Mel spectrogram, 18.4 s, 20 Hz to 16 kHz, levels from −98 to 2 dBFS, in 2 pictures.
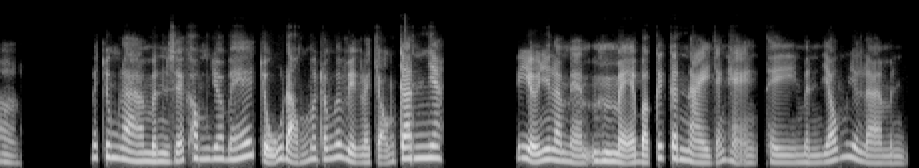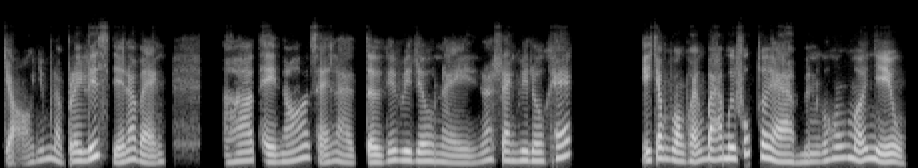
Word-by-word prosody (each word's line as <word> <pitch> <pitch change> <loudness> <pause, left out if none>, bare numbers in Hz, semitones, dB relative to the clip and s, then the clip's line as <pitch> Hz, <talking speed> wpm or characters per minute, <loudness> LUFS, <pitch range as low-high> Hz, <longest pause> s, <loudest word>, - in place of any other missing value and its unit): À. 160 -4 -9 0.7
Nói 260 - -2
chung 265 -2 +2
là 195 -6 +2
mình 175 -1 +2
sẽ 185 +3 +2
không 235 -1 0
cho 240 -1 +2
bé 240 +6 +3
chủ 235 - +4
động, 175 -6 +3
ơ, 235 - 0
trong 225 +1 -1
cái 275 - +3
việc 180 -10 +1
là 155 - 0
chọn 175 +4 -4
kênh 245 +1 +5
nha. 255 0 +4 0.8
Ví 250 - -3
dụ 170 - +8
như 215 +5 +4
là 205 - +3
mẹ 155 -5 -2
mẹ 180 -4 +3
bật 160 -2 +4
cái 255 - +1
kênh 235 -4 +3
này 155 -5 +1
chẳng 200 - -5
hạn, 165 -6 -5
thì 155 -2 -3
mình, 155 -1 -6
giống 200 - -1
như 260 - 0
là, 150 -6 -3
mình 145 0 -9 0.2
chọn, 165 +4 -6
giống 220 +4 -7
là 205 -6 -4
playlist 210 +11 +1
vậy 160 +4 0
đó 225 +1 0
bạn. 160 -1 -2 0.6
À, 180 +5 -3
thì 170 -4 0
nó 195 +10 -3
sẽ 210 - -4
là 165 -5 -7
từ 160 0 +1
cái 200 - 0
video 190 -2 0
này 150 -4 -6
nó 205 +3 -5
sang 195 -3 -3
video 190 -1 0
khác, 265 - -1 0.7
chỉ 195 - +1
trong 235 +2 +2
vòng 190 -4 +1
khoảng 185 +4 -1
30 240 +2 +3
phút 330 +2 -3
thôi 255 -4 +5
à. 170 -3 +1
Mình 170 +2 -6
cũng 190 +3 -5
hông 245 +2 -2
có 255 - -1
mở 195 -4 +2
nhiều. 175 -9 +2
190 Hz, 230 wpm, -21 LUFS, 165-230 Hz, 0.8 s, dụ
